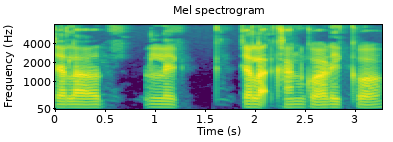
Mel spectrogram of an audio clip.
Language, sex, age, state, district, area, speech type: Santali, male, 30-45, Jharkhand, East Singhbhum, rural, spontaneous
